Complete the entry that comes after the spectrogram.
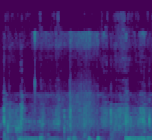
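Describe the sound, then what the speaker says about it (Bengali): Lal Sundory and Biskit Gorra pigeons coo close by in a few short throaty bursts, soft and rounded, with brief pauses between calls and no talking. "খুব একটা ভালো লাগার কবুতর"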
